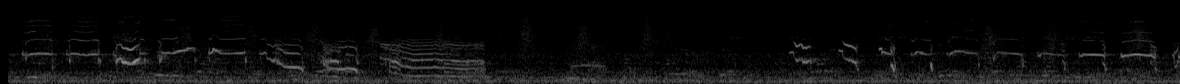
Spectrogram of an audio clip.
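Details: Mixed-breed dog at the Inu no Ie pet shop in Tenpaku, giving high, wavering whimpers and whines in short bursts, some sliding up and down, with a soft voice-like murmur midway and steady room hum behind.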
